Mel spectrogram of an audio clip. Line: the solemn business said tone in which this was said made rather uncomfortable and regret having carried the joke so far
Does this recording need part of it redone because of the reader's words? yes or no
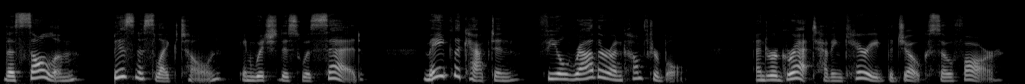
yes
